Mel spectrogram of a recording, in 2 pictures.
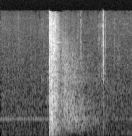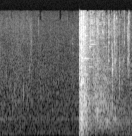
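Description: A pistol fires loud single shots that ring out.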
